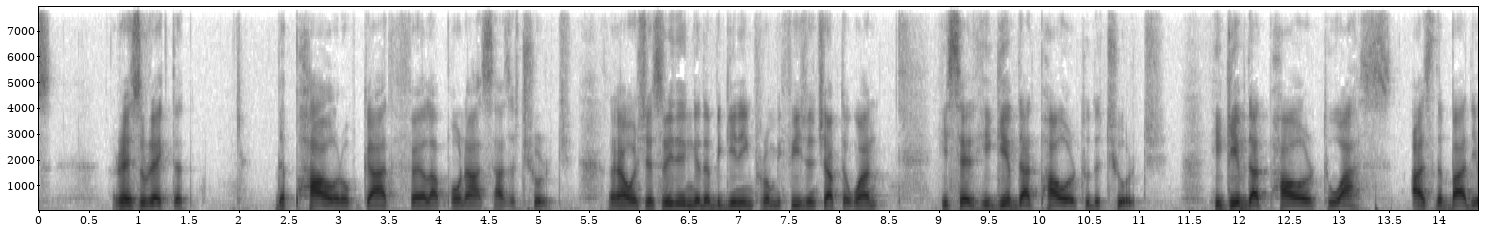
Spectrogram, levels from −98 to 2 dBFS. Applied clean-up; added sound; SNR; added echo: none; none; none; none.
